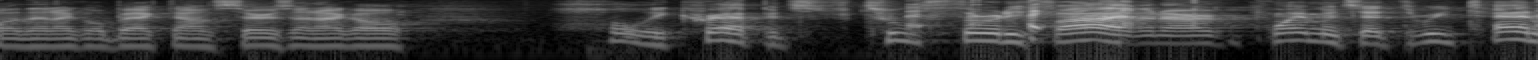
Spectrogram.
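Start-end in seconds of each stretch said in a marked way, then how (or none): 2.1-5.8 mock panic. Retold panic over late time.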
